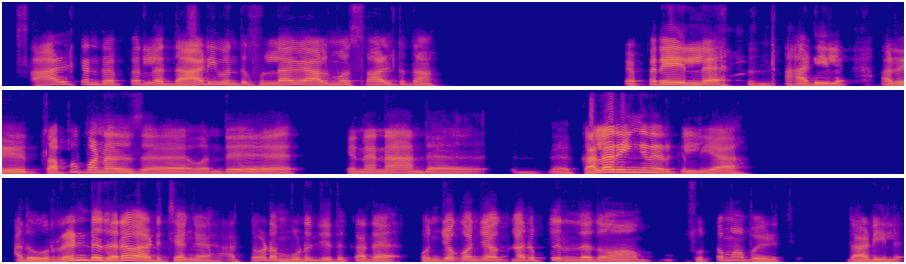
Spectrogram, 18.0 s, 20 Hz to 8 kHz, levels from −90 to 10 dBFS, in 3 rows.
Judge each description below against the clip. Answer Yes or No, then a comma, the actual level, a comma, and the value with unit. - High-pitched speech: No, medium, 170 Hz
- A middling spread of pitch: No, wide, 5.7 semitones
